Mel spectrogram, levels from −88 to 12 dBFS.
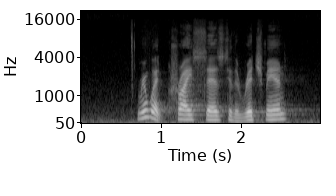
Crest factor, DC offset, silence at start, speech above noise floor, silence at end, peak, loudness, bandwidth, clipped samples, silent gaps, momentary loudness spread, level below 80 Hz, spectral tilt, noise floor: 16 dB; under 0.1%; 0.7 s; 33 dB; 0.45 s; -6 dBFS; -21 LUFS; 12.5 kHz; under 0.1%; none; 5 LU; -50 dBFS; -7.5 dB/octave; -53 dBFS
